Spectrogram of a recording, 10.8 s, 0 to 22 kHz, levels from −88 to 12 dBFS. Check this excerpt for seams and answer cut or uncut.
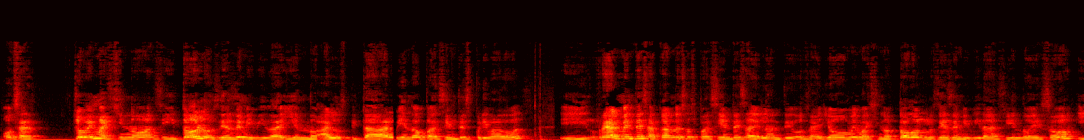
cut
